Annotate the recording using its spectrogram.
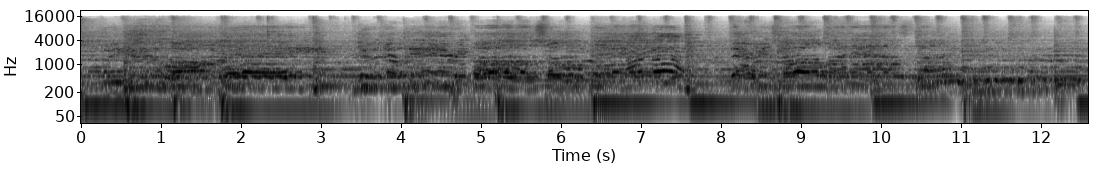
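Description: Live gospel praise song: women singing into microphones, backed by keyboard with sustained low bass notes and a drum kit keeping a steady beat.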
